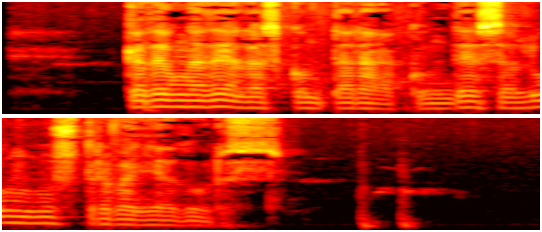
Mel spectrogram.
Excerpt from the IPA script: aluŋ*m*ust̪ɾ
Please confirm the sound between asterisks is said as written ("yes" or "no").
no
